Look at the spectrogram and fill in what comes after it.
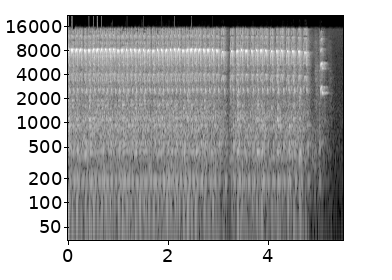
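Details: Gravely 450 with Onan CCKA twin, running a little rich: sharp tinny clatter about eight beats a second until shutdown; owner suspects compression escaping or pistons, starting to doubt cam bearings; unconfirmed.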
